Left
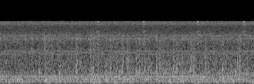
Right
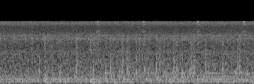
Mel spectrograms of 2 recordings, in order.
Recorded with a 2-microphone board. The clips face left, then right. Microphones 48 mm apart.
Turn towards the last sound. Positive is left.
No sound to turn to.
